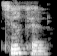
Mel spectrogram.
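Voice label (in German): "zirkel", German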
